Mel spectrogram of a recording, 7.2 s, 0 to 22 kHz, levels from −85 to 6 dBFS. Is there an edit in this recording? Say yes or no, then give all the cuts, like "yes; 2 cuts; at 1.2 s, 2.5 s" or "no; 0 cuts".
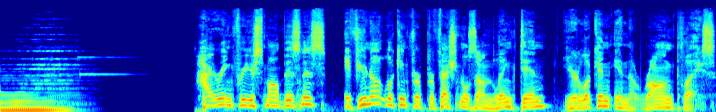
yes; 1 cut; at 1.8 s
